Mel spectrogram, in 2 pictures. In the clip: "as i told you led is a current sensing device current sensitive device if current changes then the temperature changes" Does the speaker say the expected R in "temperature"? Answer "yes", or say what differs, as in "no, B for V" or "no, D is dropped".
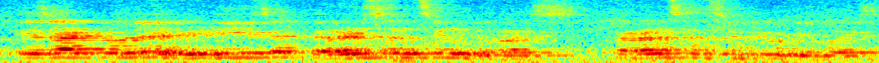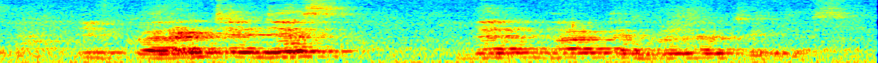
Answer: no, R is dropped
